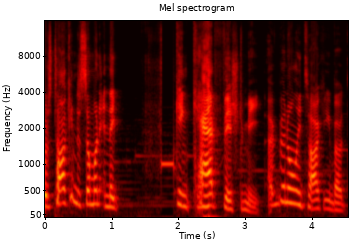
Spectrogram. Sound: beep

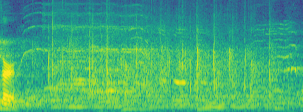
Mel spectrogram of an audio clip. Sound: audience applauds

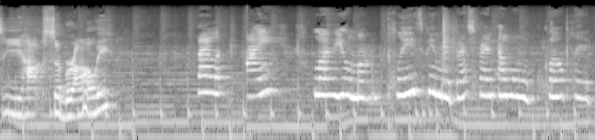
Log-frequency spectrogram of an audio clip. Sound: none

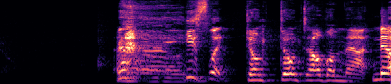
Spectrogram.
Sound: laughing

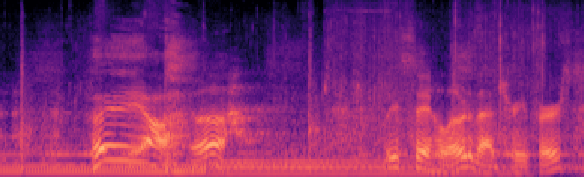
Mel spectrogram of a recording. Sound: grunting

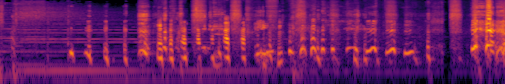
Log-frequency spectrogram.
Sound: laughter; laughs

